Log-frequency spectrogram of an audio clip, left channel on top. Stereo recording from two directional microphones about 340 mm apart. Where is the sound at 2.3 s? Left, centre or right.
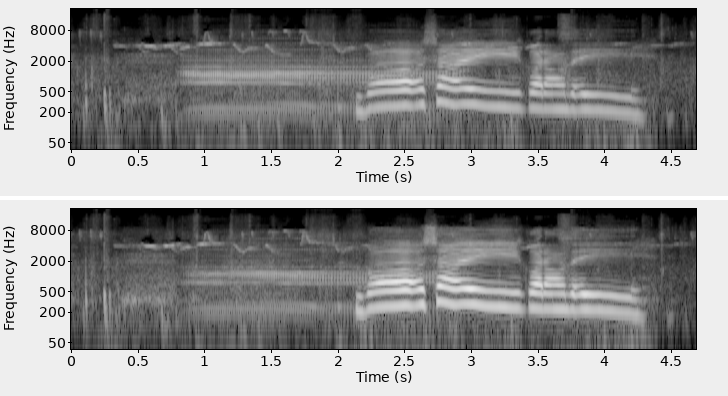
Centre.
